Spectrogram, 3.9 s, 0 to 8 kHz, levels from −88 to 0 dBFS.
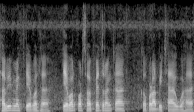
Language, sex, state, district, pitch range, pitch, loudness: Hindi, male, Jharkhand, Palamu, 115-135 Hz, 125 Hz, -21 LUFS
